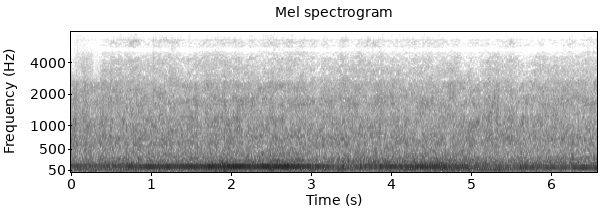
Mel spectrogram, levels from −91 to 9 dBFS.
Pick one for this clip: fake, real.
fake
